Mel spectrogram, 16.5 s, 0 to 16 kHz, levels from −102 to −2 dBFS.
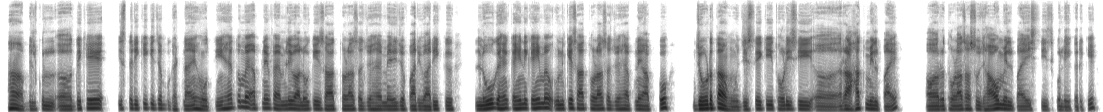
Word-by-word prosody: हाँ, 130 -7 +4
बिल्कुल 105 0 -3
अ, 105 0 -2
देखिए 140 +2 +2 0.2
इस 125 0 -7
तरीके 135 0 -3
की 135 - -3
जब 125 -3 -5
घटनाएँ 110 +2 -2
होती 110 0 -1
हैं 135 +4 +1
तो 180 +4 -5
मैं 170 -2 +3
अपने 135 +2 -1
फ़ैमिली 125 -1 +1
वालों 115 -2 +2
के 120 0 -1
साथ 110 -1 +1
थोड़ा-सा 110 0 -1
जो 110 - -2
है 105 0 0
मेरे 105 0 -1
जो 105 0 -2
पारिवारिक 105 +2 -2 0.4
लोग 130 +6 +5
हैं 130 +2 +4
कहीं 130 0 +3
न 140 - +3
कहीं 140 +2 +3
मैं 150 0 +4
उनके 125 0 +1
साथ 130 -2 +1
थोड़ा-सा 120 +1 +1
जो 115 -1 -3
है 115 - 0
अपने 115 +1 -2
आप 105 -1 -1
को 145 +2 +3 0.4
जोड़ता 130 +3 +7
हूँ, 95 -7 +3
जिससे 110 +5 -2
कि 120 0 0
थोड़ी-सी 115 -1 0
अ, - - -9 0.4
राहत 125 +4 +3
मिल 120 -3 +3
पाए 95 -1 -1 0.4
और 105 +1 +1
थोड़ा-सा 110 +1 0
सुझाव 110 +2 +2
मिल 115 -2 +3
पाए 100 0 -2
इस 100 - -6
चीज़ 100 -3 -9
को 100 - -6
लेकर 90 -1 -7
के। 135 - -4
115 Hz, 205 wpm, -23 LUFS, 105-130 Hz, 0.4 s, जोड़ता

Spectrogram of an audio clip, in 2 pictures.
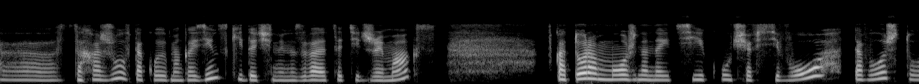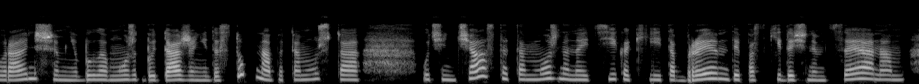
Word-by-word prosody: э, 205 -2 -7 0.2
захожу 220 +6 -1
в - - -15
такой 210 -1 -3
магазин 200 +7 -2
скидочный, 200 -7 -2
называется 195 +1 -1
TJ 190 -1 -1
Maxx 210 - -2 1.1
в - - -15
котором 245 +3 +7
можно 220 -1 +2
найти 205 +2 -3
куча 215 -2 -1
всего 210 - +1 0.3
того, 220 +5 +1
что 220 -8 0
раньше 220 +2 +5
мне 200 -1 -6
было, 215 +2 -2
может 215 +2 -4
быть, 195 0 -5
даже 205 0 +6
недоступно, 210 - -2
потому 215 +3 -7
что 220 -4 0 0.6
очень 220 -3 -4
часто 290 - +2
там 230 -2 -3
можно 250 +1 -2
найти 215 +3 -5
какие-то 210 -2 -5
бренды 225 +5 +2
по 200 - -5
скидочным 200 -1 -1
ценам. 225 -1 +2
215 Hz, 115 wpm, -24 LUFS, 200-230 Hz, 1.1 s, котором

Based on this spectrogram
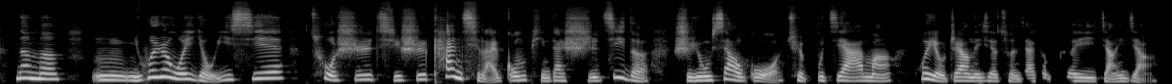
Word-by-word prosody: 那 290 +1 +4
么， 255 -3 +4 0.3
嗯， 200 -2 +2
你 180 - +5
会 325 - +3
认 335 -4 +6
为 250 -1 +4
有 195 -3 0
一 220 +2 -3
些 280 +5 0 0.2
措 225 -8 0
施 220 +2 -2
其 195 -3 -4
实 225 +3 -1
看 320 +7 +4
起 270 - -1
来 145 -1 -2
公 185 +6 -1
平， 165 -6 -5
但 175 +1 -3
实 165 -1 -3
际 310 - 0
的 185 - -2 0.2
使 170 - -1
用 185 +2 +4
效 210 0 +2
果 165 0 -2
却 - - -3
不 185 - -5
佳 175 -1 +1
吗？ 160 -2 0 0.2
会 260 0 +2
有 155 -9 +3
这 175 - -5
样 170 -1 +3
的 160 - +1
一 - - -3
些 165 -1 -2
存 150 -2 -6
在， 150 +2 -5
可 - - -10
不 - - -19
可 170 - -6
以 155 -2 0
讲 130 - -3
一 - - -1
讲？ 170 - -6
190 Hz, 240 characters per minute, -23 LUFS, 165-245 Hz, 0.3 s, 认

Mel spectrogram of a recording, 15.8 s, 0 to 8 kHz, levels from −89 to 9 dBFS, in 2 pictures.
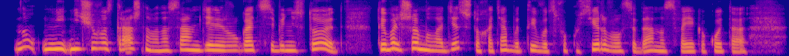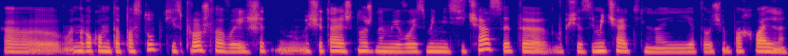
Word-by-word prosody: Ну, 300 +1 -2
ни 270 +2 +7
ничего 275 +3 +3
страшного, 255 -4 0
на 210 +1 +1
самом 230 +2 +3
деле 225 -1 +4
ругать 220 +1 +1
себя 220 -1 -1
не 215 0 +1
стоит. 270 +8 +3 0.3
Ты 255 - +5
большой 295 +2 +5
молодец, 240 +5 +2
что 195 -10 -3
хотя 190 +5 -1
бы 195 -5 -3
ты 215 +4 -1
вот 175 -2 -2
сфокусировался, 190 0 -1
да, 185 +5 0
на 195 -3 -1
своей 180 0 -1
какой-то, 175 -1 -2 0.5
а, 175 +10 -3
на 190 0 -2
каком-то 190 -2 +1
поступке 190 +7 -4
из 180 - -5
прошлого 200 -3 0
и 165 +1 -1
счит 185 +3 -5
м, 235 -1 -8
и - - -1
считаешь 190 0 0
нужным 185 -2 -1
его 170 0 -2
изменить 175 -1 -2
сейчас. 245 +10 0
Это 180 -1 0
вообще 175 0 -7
замечательно, 180 -2 -1
и 155 0 -6
это 165 0 -7
очень 165 0 -6
похвально. 180 - +1
190 Hz, 175 wpm, -24 LUFS, 180-235 Hz, 0.5 s, ни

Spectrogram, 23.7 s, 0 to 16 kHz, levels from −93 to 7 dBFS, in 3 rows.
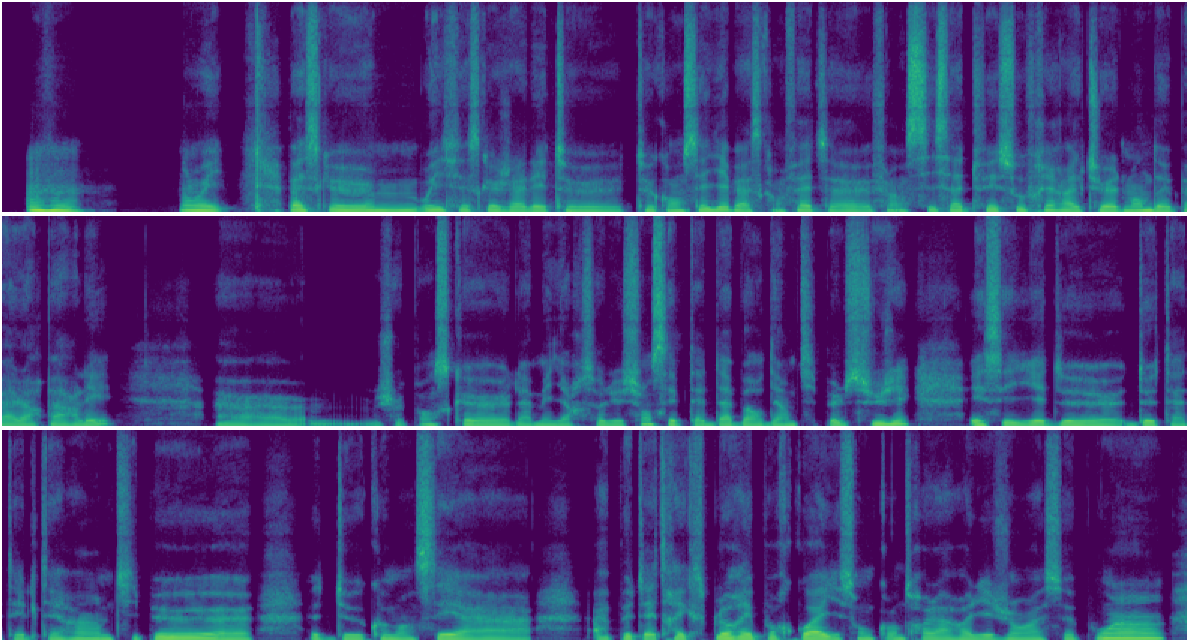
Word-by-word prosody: Mmh 200 - +7
mh, 175 -5 +7 0.8
oui. 165 -1 +3 0.4
Parce 175 -3 +4
que, 170 -2 +3
mmh 165 0 +1
oui, 175 +1 +2
c'est 170 0 -3
ce - - -6
que 170 - +1
j'allais 155 0 0
te 150 -2 -3
te 165 - -4
conseiller, 175 +5 +1
parce 160 -5 -1
qu'en 145 -5 -8
fait, 170 +3 -2
heu, 150 -1 -3
enfin 150 -1 -6
si 170 +4 +2
ça 165 0 0
te 155 - -12
fait 165 - 0
souffrir 175 +1 -1
actuellement 160 +1 +1
de 160 -3 +3
pas 150 +1 -3
leur 150 -1 -4
parler, 155 +7 -3 0.7
hem, 135 -2 -6 0.5
je 145 +2 -9
pense 150 +2 -4
que 150 -3 -1
la 135 -1 -5
meilleure 140 0 -5
solution, 145 +5 -2
c'est 155 -4 +2
peut-être 145 0 -6
d'aborder 145 -1 -2
un 145 - -3
petit 140 - -9
peu 155 +1 -2
le - - -1
sujet. 175 +5 +2 0.4
Essayer 150 0 +2
de 135 -1 0
de 145 +1 +1
tâter 135 +2 -7
le 130 - -12
terrain 150 +1 -2
un 145 - 0
petit 140 +2 -7
peu, 165 - -1
heu, 170 -5 +4 0.4
de 145 -1 -1
commencer 145 +2 +1
à 130 -2 -2 0.4
à 155 -1 -3
peut-être 160 0 -1
explorer 165 +1 +4
pourquoi 165 0 +4
ils 155 -2 +1
sont 145 0 -2
contre, 145 0 -5
heu, - - +1
la 140 -1 0
religion 140 +1 -2
à 135 -1 -3
ce 150 - -4
point? 180 +4 +4
150 Hz, 175 wpm, -24 LUFS, 140-165 Hz, 0.8 s, Mmh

